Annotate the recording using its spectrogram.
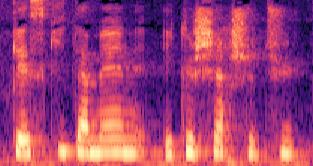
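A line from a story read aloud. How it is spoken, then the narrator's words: Stern question. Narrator (French): demanda d'une voix sévère le grand Janvier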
